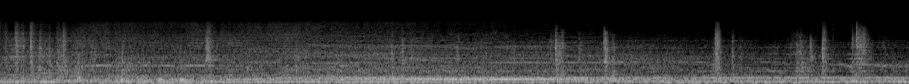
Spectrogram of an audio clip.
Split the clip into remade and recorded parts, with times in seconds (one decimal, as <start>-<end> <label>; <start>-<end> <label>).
0.0-3.0 remade; 3.0-6.1 recorded; 6.1-9.1 remade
